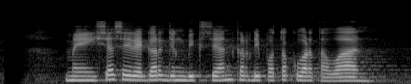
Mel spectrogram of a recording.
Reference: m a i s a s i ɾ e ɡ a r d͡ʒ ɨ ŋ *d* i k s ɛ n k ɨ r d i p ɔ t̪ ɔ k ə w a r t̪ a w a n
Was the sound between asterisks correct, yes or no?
no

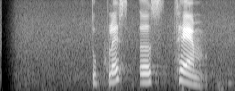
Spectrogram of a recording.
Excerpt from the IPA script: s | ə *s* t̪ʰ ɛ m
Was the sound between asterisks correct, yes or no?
yes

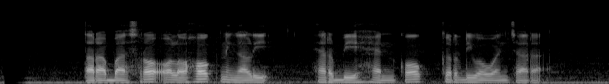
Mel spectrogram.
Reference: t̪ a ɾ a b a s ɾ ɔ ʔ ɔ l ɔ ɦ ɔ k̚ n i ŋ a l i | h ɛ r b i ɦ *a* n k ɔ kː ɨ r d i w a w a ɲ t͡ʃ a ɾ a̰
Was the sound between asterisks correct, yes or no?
no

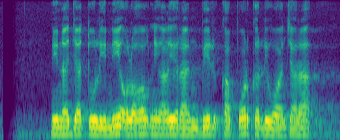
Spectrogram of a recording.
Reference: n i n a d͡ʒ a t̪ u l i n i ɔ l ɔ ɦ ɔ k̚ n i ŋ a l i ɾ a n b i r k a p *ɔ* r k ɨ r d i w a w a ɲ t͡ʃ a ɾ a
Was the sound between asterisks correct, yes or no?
yes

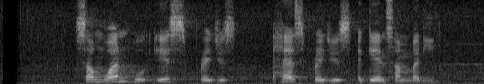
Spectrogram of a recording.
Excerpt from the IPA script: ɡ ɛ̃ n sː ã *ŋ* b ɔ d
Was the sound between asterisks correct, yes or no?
no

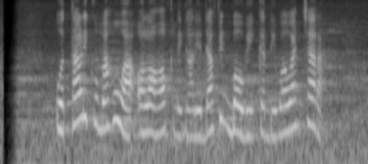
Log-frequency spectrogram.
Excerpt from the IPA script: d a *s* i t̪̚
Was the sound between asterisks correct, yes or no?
no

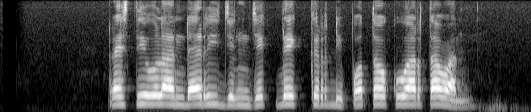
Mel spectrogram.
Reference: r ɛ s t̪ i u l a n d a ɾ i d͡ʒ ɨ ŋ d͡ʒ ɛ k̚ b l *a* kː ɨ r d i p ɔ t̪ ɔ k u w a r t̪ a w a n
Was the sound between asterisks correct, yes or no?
no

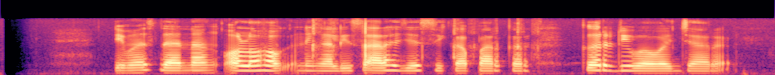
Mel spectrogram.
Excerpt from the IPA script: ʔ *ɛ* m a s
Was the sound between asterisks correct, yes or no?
no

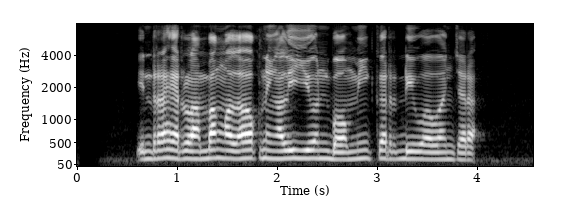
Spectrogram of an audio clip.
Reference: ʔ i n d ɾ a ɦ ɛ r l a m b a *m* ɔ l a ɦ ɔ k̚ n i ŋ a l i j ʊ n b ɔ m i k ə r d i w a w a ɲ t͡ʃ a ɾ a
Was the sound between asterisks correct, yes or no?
no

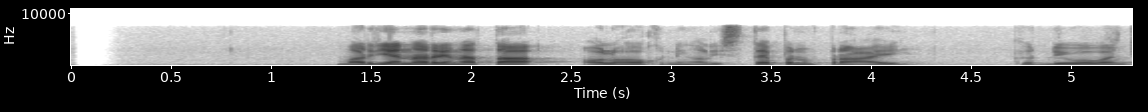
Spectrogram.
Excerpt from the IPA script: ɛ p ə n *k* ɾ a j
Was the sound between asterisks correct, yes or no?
no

